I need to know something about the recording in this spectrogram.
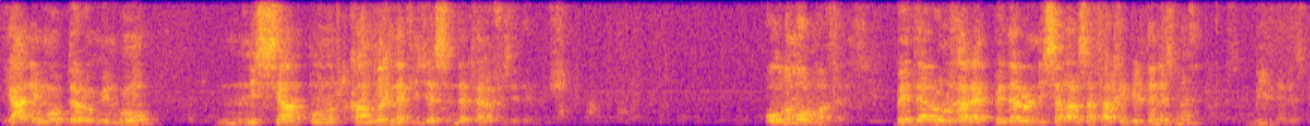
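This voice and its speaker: A man's voice: a little high, very animated, normal speed. A man teaching a grammar lesson, asking his class questions and answering them himself. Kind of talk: classroom lecture. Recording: echoey room, mic at a distance.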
